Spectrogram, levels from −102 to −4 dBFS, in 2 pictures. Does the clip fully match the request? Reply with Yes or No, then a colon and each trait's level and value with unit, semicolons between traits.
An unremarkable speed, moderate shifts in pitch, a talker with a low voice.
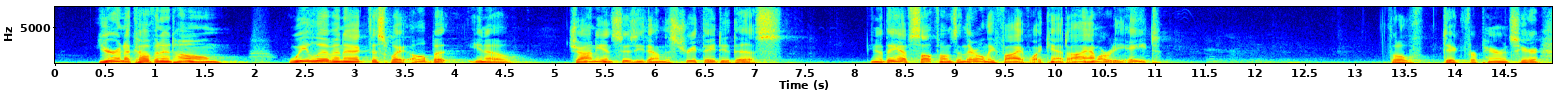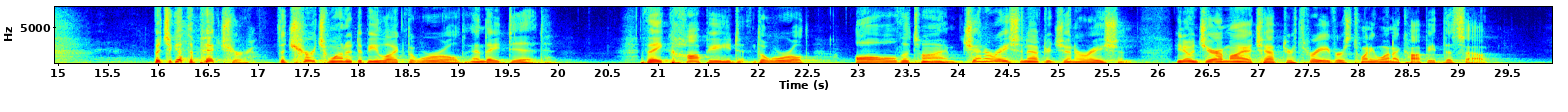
No: average, 170 wpm; wide, 6.5 semitones; low, 120 Hz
